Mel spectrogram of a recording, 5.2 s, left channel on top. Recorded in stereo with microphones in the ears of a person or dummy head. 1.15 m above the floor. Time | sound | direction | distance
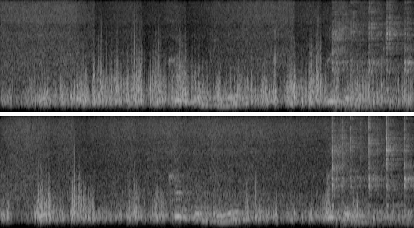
2.1 | a man speaking | 15° left (ahead or behind) | 1.2 m
4.1 | typing on a keyboard | 75° right (ahead or behind) | 2.5 m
